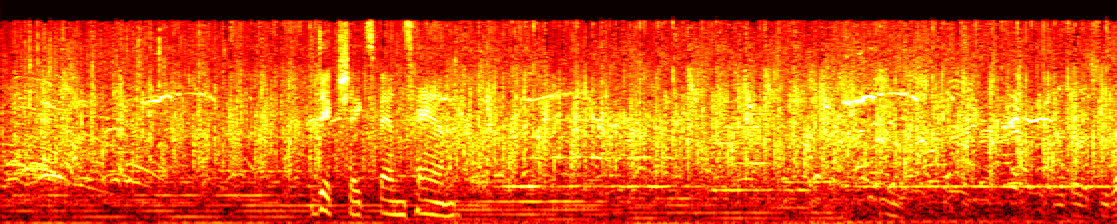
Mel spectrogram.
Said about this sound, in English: Now, outside the mill, workers on a raised scaffolding cover the Atlas Steel sign with one that reads Cameron Steel. Below, a dozen workers applaud.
